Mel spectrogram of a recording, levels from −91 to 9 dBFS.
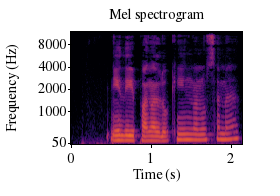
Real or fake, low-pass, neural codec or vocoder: real; 10.8 kHz; none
